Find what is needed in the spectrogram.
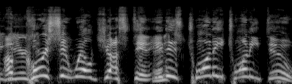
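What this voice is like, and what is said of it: Yelling, raised angry voice. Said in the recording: “Don't yell at me. ... Why are you yelling?”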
